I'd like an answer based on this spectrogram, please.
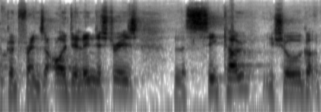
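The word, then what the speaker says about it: Lucecco: well as our good friends at ideal Industries lucico you sure we've got the pronunciation right yes I have yes lasiko we are tools have supported this event the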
